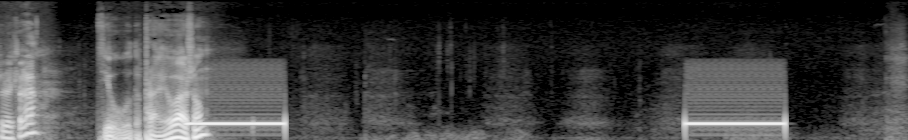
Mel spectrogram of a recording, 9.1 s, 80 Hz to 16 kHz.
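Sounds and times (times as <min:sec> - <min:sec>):
speech: 0:00.0 - 0:02.2
outgoing phone call ringing tone: 0:01.8 - 0:02.9, 0:06.9 - 0:07.9.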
